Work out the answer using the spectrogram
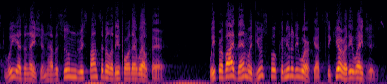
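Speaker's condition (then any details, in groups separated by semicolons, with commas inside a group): No condition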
